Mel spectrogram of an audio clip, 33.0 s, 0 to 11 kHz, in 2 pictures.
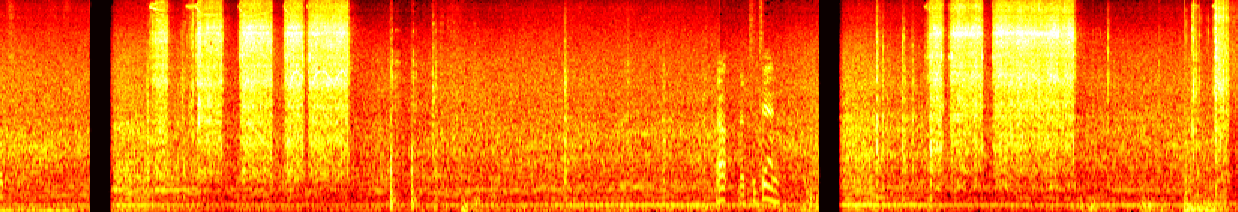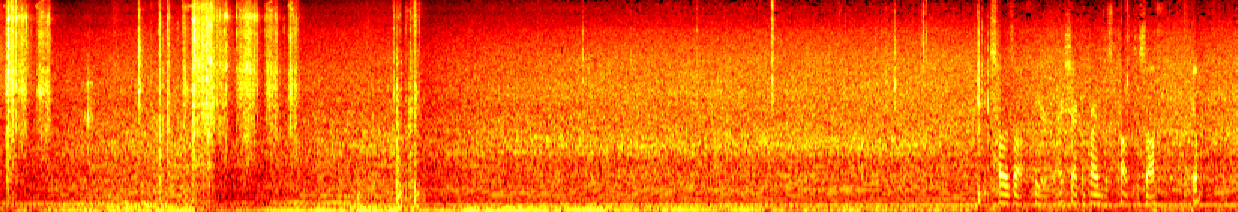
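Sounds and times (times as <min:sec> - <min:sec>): steady low hum: 0:00.0 - 0:33.0
power ratchet spinning bolts: 0:02.0 - 0:04.8, 0:12.3 - 0:14.4, 0:15.8 - 0:17.2, 0:18.9 - 0:20.6.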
